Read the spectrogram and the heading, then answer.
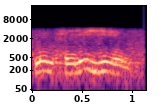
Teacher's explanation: بكسر الحاء تبعا لكسر اللام هكذا يقرأ حمزة والكسائي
